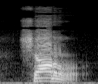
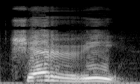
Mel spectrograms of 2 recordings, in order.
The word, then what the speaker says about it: شر: يبقى هنطق الرأين اللي بنطقهم وقت التشديد مرققين، وأعاملها عند الوقف معاملة الساكن، فلو وقفت عليها أقول شر شر، ولو وصلت شري شري.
